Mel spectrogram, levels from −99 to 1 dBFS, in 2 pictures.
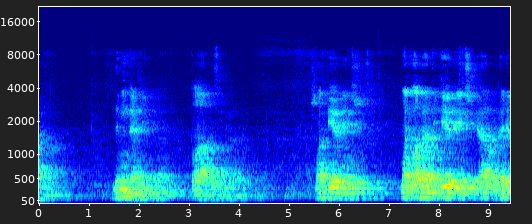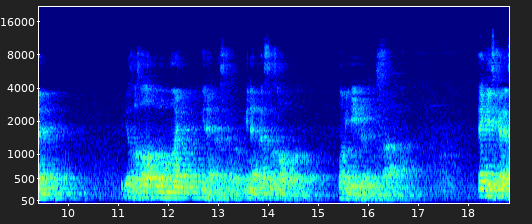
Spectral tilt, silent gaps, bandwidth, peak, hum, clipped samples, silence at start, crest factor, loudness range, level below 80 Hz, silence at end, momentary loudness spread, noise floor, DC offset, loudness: -6.5 dB/octave; none; 12 kHz; -24 dBFS; none; under 0.1%; 0 s; 20 dB; 10 LU; -80 dBFS; 0 s; 21 LU; -70 dBFS; under 0.1%; -42 LUFS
